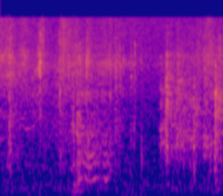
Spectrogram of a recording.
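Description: Faint handling noise of a hardcover picture book being moved and turned over: soft rustles and taps, with a brief faint vocal sound about a second in.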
